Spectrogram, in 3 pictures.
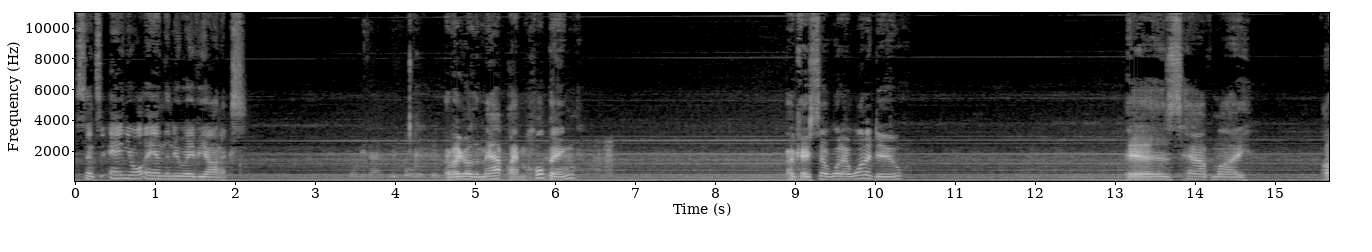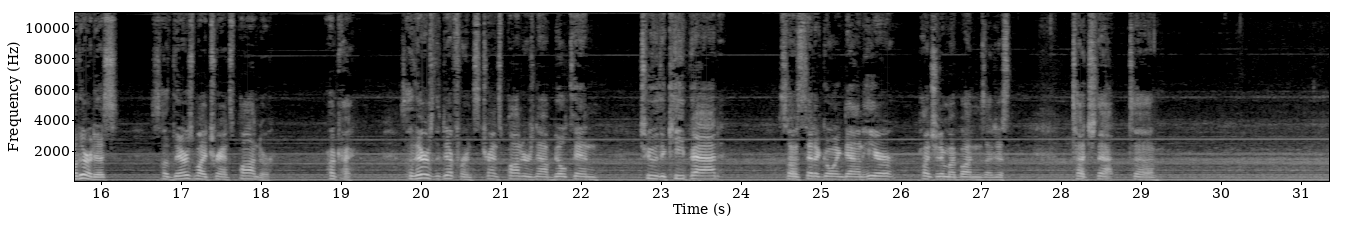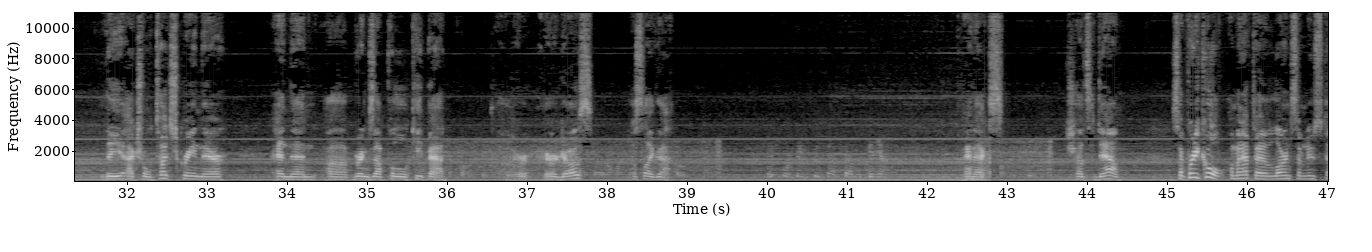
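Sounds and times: steady electrical hum: 0:00.0 - 0:47.0.

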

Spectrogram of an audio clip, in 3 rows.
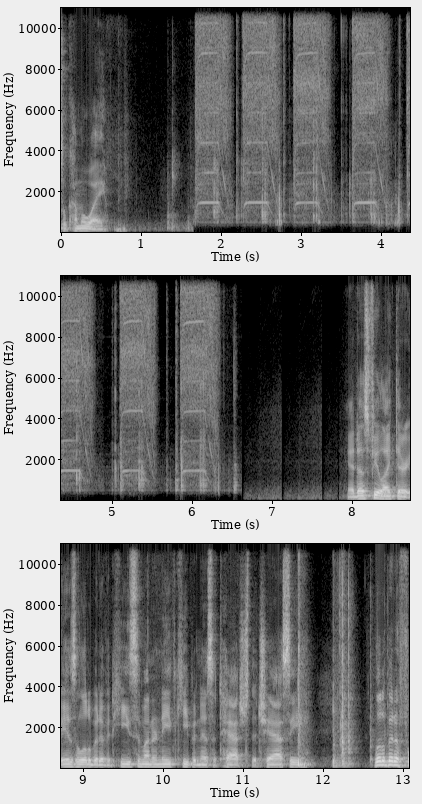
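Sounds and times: electric screwdriver whining: 0:01.7 - 0:06.6.

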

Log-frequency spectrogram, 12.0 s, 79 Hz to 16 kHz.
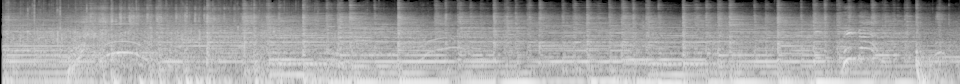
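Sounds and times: acoustic guitar: 0:00.0 - 0:12.0
live pop music through pa: 0:00.0 - 0:12.0.

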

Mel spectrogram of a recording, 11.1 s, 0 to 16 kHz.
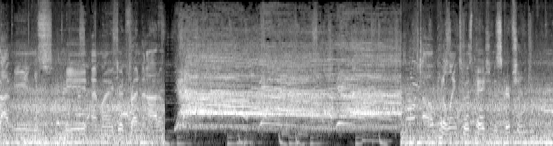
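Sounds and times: stadium crowd cheering: 0:03.4 - 0:08.8.

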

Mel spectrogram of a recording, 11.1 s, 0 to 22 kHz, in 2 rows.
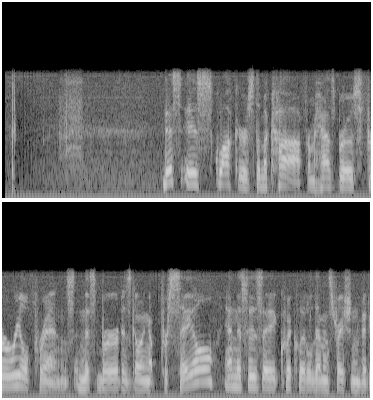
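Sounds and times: faint background hum: 0:00.0 - 0:11.0
soft rush of noise: 0:00.0 - 0:11.0.

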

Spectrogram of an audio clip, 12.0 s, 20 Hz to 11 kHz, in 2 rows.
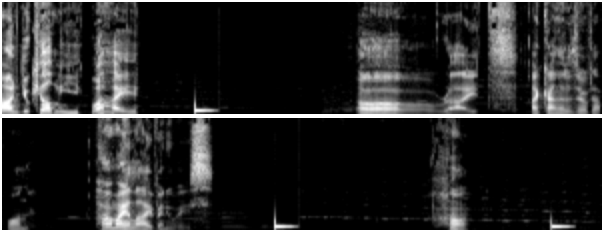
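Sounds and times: short electronic beep: 0:11.5 - 0:11.8.

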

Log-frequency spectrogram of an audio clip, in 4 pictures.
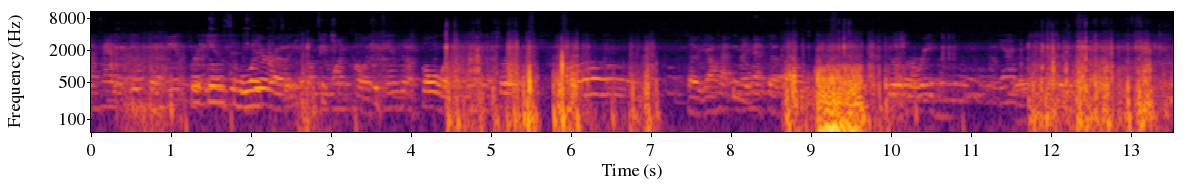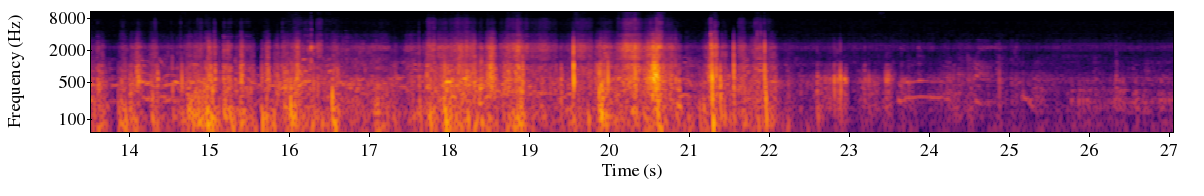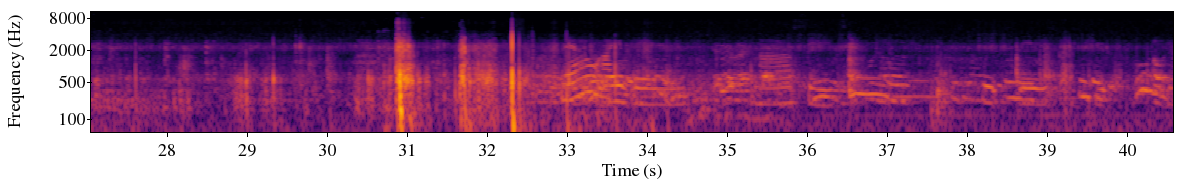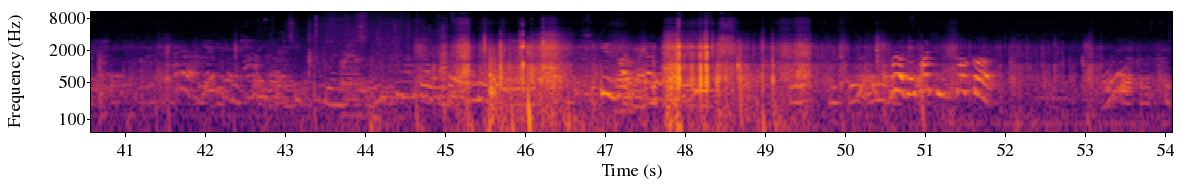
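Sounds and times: muffled voices: 0:00.0 - 0:54.0
microphone rubbing on jacket: 0:08.7 - 0:10.4, 0:11.8 - 0:23.6, 0:43.4 - 0:53.6.

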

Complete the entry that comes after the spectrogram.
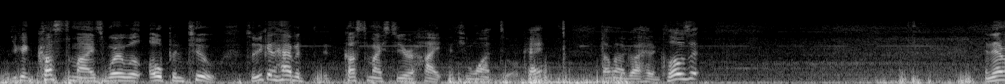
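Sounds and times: wind rumble on microphone: 0:00.0 - 0:10.0
power liftgate motor whine: 0:02.6 - 0:06.4, 0:07.0 - 0:10.0.

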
